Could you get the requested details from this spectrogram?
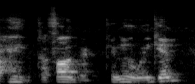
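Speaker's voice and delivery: quiet, half-whispered voice. Acting out a scene where Kid asks Law a question: imitating Kid half-whispering. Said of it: "he just whispers to Law".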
